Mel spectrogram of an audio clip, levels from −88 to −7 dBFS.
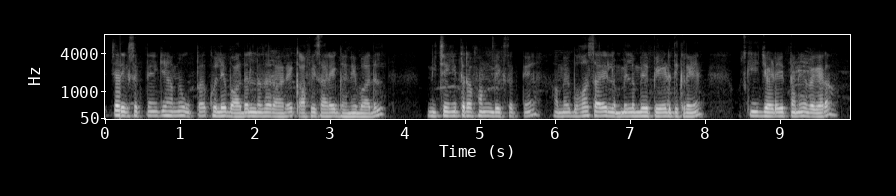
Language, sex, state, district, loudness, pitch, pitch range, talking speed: Hindi, male, Chhattisgarh, Rajnandgaon, -29 LUFS, 135 Hz, 130-145 Hz, 225 wpm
